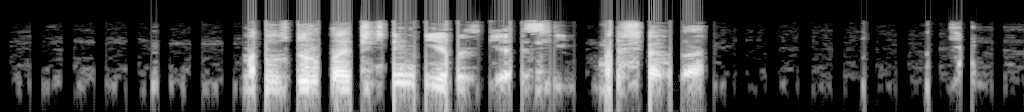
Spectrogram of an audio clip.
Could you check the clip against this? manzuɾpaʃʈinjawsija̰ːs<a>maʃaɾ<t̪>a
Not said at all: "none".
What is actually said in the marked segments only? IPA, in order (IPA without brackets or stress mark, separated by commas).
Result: i, d̪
